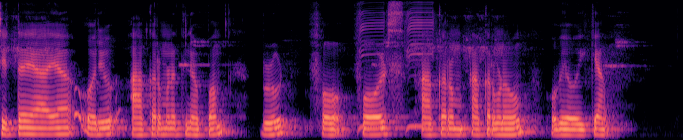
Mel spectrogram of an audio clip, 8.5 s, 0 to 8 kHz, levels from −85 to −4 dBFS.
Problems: background sounds at intervals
